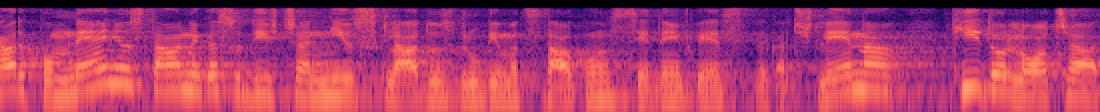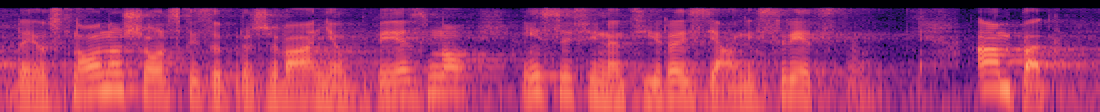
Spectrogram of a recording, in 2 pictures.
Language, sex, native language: Slovenian, female, Slovenian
